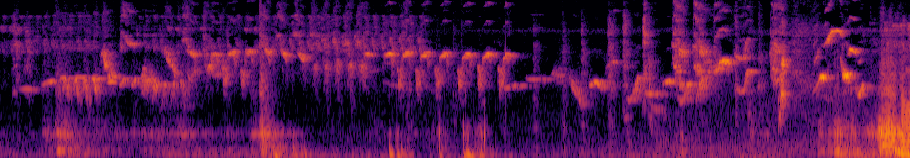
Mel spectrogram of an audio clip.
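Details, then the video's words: Breeding hen white-rumped shama of the Aceh type singing a rich, varied song of rapid whistled phrases and trills, shifting between clear notes and fast buzzy runs, growing louder toward the end. "Murai Aceh # Induk Super"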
